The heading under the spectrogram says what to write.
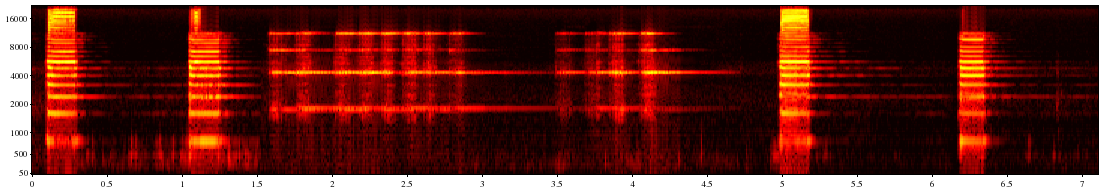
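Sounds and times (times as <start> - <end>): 
bicycle air horn: 0.1 - 1.4, 5.0 - 5.4, 6.2 - 6.6.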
